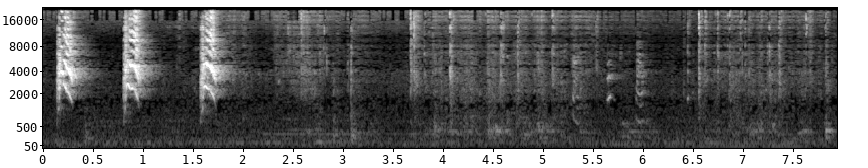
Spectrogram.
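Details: A talking pet parrot, a mitthu, gives three loud, harsh, broadband bursts in the first two seconds, roughly one every 0.7 seconds, then only faint scattered clicks and low indoor hum.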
